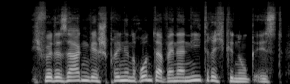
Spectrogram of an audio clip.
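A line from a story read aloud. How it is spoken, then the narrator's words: Calling back to others. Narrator (German): rief Harry nach hinten den anderen zu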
